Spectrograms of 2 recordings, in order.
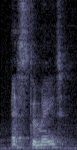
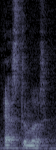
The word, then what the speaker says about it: estimate: For example, whereas the stressed endings of the verbs estimate and affiliate have the long A1 sound, the unstressed endings of the nouns estimate and affiliate are not lengthened by the final silent E.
